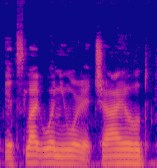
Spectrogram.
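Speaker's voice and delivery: ordinary talk, nothing marked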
